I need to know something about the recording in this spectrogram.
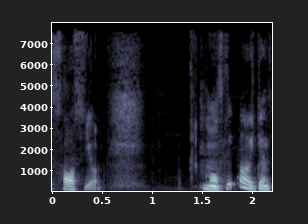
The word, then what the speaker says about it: Saussure: You can say it's like Saw Sure. This is the pronunciation, Saussure, not Saussure or something like that. It's Saussure.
